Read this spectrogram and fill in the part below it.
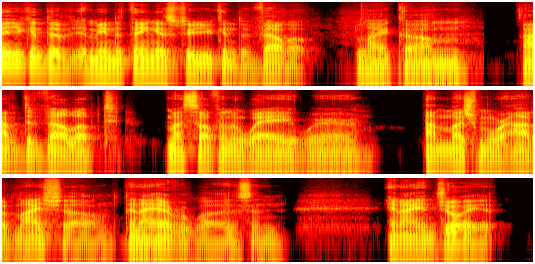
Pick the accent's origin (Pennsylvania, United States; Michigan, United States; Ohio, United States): Michigan, United States; Flint; now in Memphis, United States; I'm originally from Flint, Michigan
